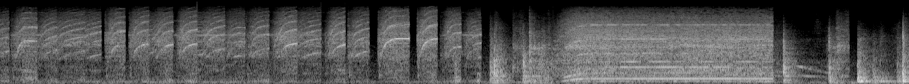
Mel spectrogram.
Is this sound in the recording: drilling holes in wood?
yes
